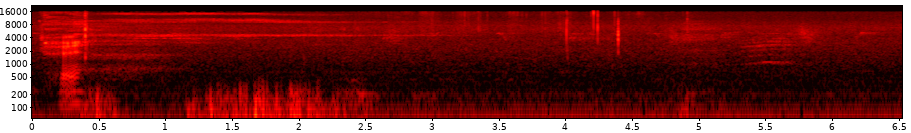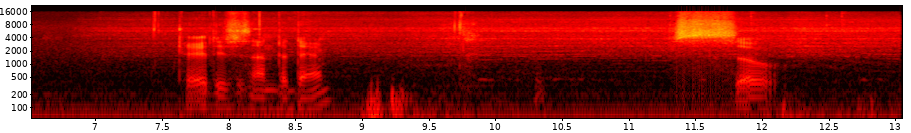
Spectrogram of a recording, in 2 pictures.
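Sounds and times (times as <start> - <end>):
steady low hum: 0.0 - 13.0
faint clicks: 4.0 - 4.5.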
